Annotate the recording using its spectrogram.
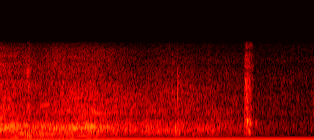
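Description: A small Renault Twingo hatchback's engine as the car pulls away and drives off. The engine note dips and rises and fades into the distance over the first couple of seconds. A short, sharp noise comes about five seconds in.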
